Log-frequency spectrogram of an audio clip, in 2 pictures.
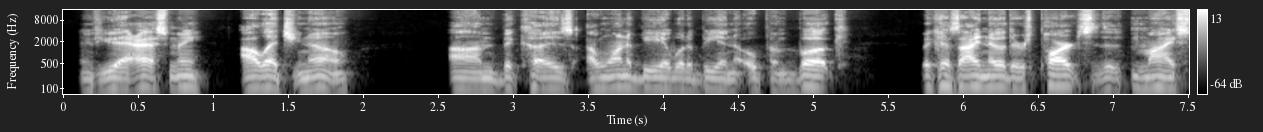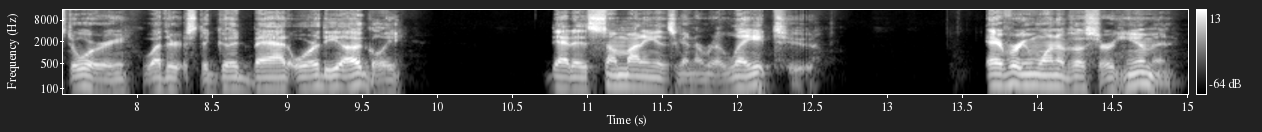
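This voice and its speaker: A man's voice: on the low side, bright, forceful tone, no echo. A man hosting a casual livestream, reading viewer comments and talking earnestly in a rambling way, addressing viewers by name.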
